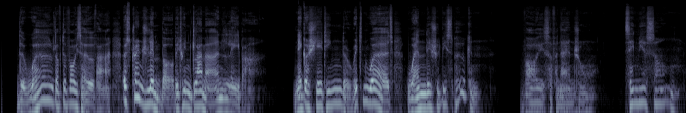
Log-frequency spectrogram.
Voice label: french accent, foreign accent voice overs; Male voice overs; foreign languages

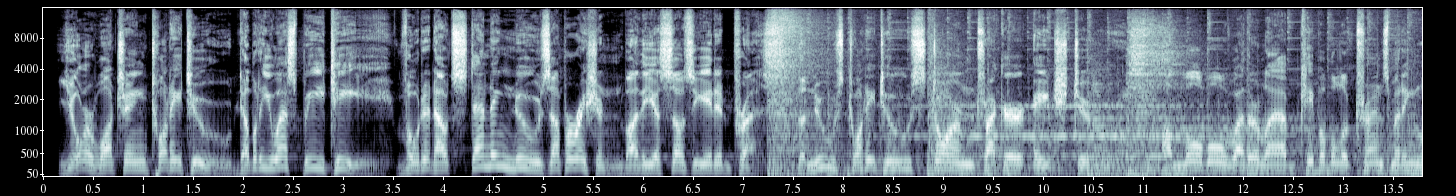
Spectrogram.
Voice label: promo, male voice talent

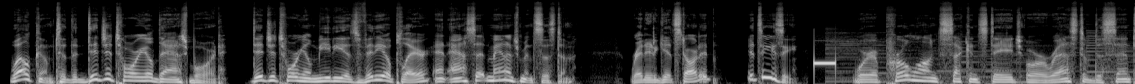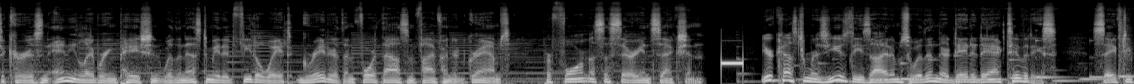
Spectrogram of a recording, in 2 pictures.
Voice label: Narr, male voice talent

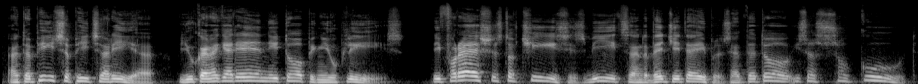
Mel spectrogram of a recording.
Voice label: Italian Accent; foreign languages

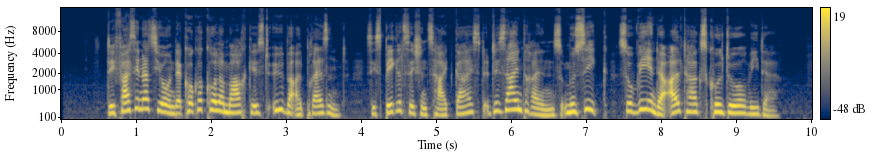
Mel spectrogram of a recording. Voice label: German

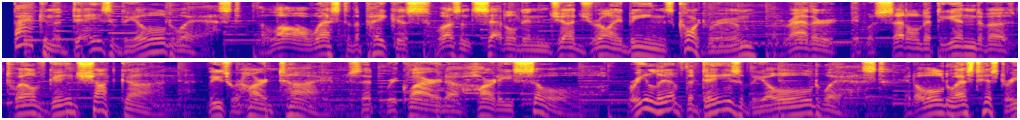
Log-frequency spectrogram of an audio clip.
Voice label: male voice talent

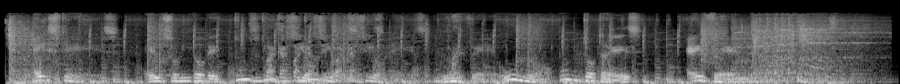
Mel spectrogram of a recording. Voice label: spanish imaging

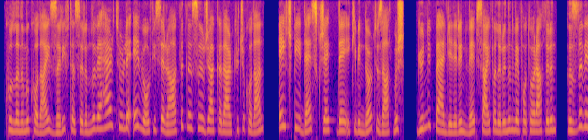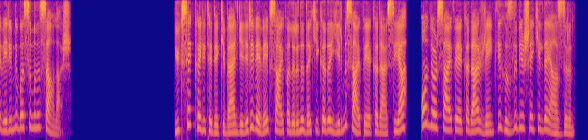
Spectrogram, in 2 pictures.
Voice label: Turkish; foreign languages

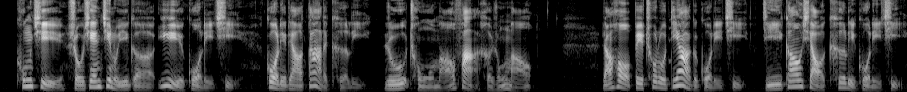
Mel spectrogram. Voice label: Chinese Mandarin; foreign languages

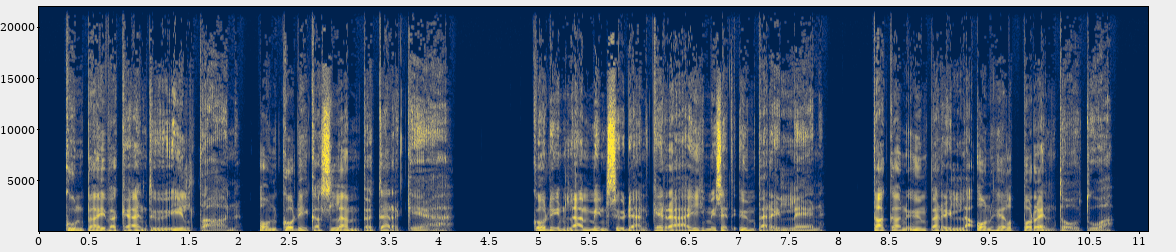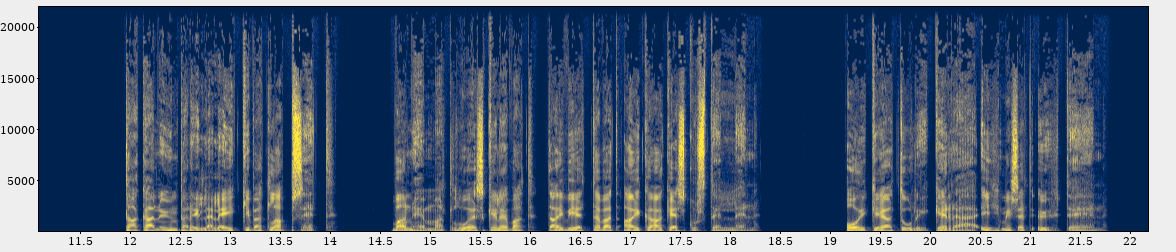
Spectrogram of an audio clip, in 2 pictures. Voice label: Finnish; foreign languages

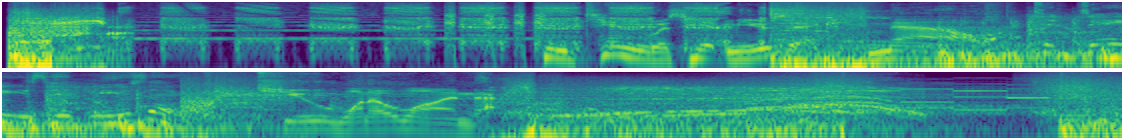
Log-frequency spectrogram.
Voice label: imaging, male voice talent

